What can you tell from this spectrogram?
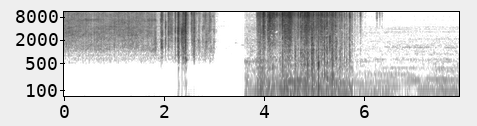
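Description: Car tyre rolling onto a stacked heap of kitchen knives with plastic handles: the steel blades clink and clatter against each other and the pavement. This starts after a short gap about halfway through. Before it, a few sharp cracks come about two seconds in.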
